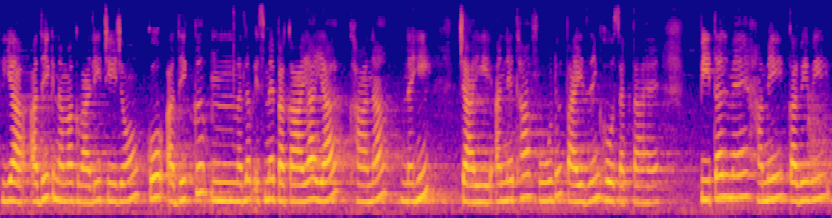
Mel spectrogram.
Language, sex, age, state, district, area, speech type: Hindi, female, 18-30, Madhya Pradesh, Hoshangabad, urban, spontaneous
